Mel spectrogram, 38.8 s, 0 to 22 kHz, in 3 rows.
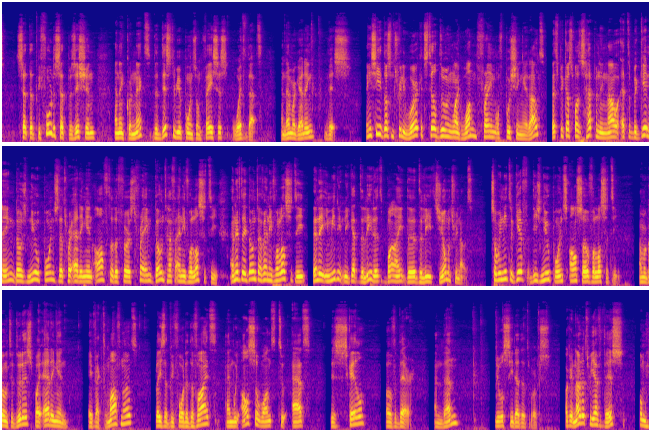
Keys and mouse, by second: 0.7-2.3 middle drag, 2.3-29.3 drag, 6.1 space, 7.3 space, 7.8 space, 26.8 shift+a, 29.3-32.2 middle drag, 32.2-35.6 drag, 35.2 space, 35.7 space, 36.5 space.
